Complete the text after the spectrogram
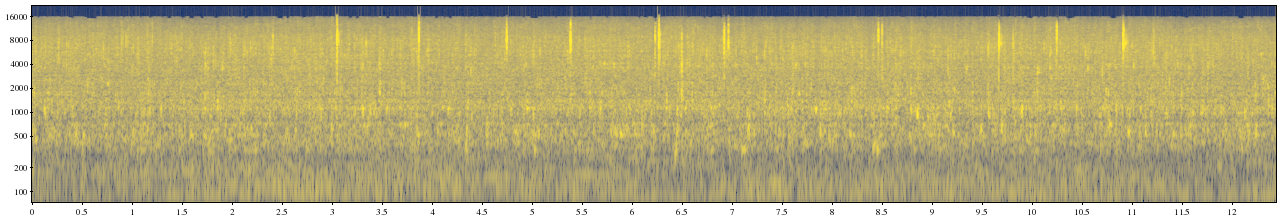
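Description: Small beads click softly against each other and a shell.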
